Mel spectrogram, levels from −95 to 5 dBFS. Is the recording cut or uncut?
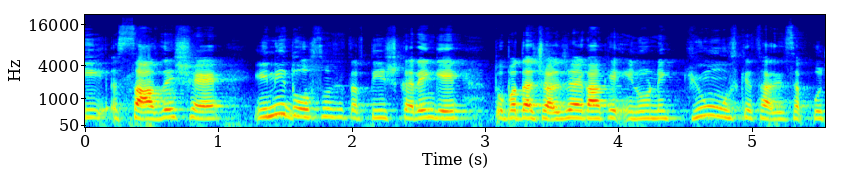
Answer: uncut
